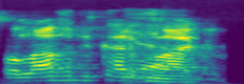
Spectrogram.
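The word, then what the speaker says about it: Olavo de Carvalho: Olavo di Carvalho, I think is how you pronounce his name. Yeah. Are you right on chat? What is that? Are you right? Wait. It's Olavo di Carvalho.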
